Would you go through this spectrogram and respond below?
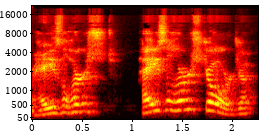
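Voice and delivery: a hint of a Georgia Southern accent. Shown as a demonstration. Host imitating Angela's Georgia Southern accent. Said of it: "I don't know if I'm doing the accent right".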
